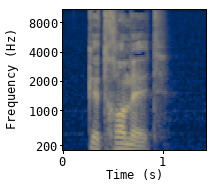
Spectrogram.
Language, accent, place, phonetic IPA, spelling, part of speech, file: German, Germany, Berlin, [ɡəˈtʁɔml̩t], getrommelt, verb, De-getrommelt.ogg
- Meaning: past participle of trommeln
